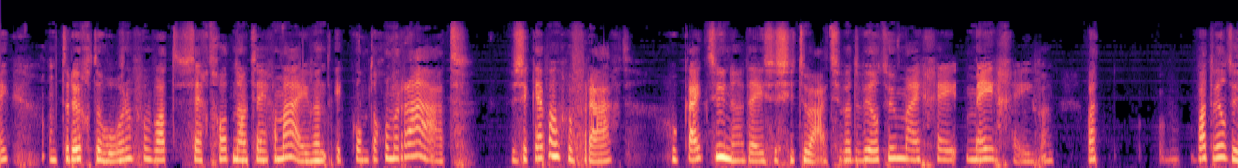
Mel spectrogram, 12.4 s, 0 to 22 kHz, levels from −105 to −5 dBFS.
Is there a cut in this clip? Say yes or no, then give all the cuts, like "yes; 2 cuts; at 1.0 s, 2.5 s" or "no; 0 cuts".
yes; 1 cut; at 4.9 s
